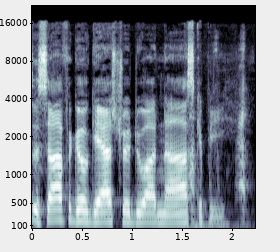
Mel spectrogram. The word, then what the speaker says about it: esophagogastroduodenoscopy: Yeah, it's esophagogastroduodenoscopy, EGDs.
